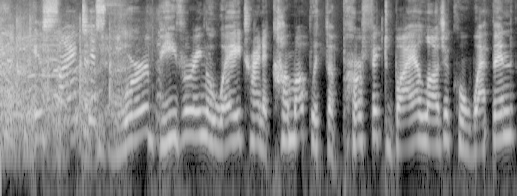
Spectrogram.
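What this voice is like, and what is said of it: Usual voice. Nothing is said of it.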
